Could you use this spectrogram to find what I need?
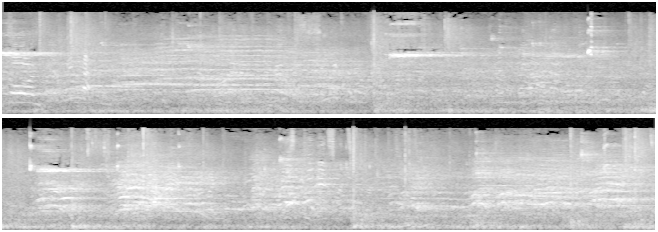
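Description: A volleyball smacks off hands and arms.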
